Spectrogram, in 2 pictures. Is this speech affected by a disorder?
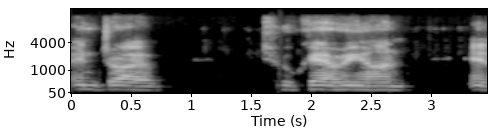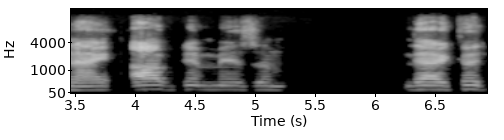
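Yes: toxic leukoencephalopathy, locked-in syndrome; stage 4, recovering rapidly.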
